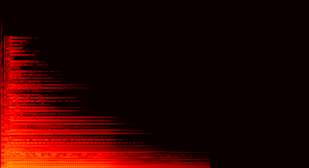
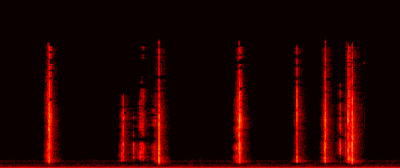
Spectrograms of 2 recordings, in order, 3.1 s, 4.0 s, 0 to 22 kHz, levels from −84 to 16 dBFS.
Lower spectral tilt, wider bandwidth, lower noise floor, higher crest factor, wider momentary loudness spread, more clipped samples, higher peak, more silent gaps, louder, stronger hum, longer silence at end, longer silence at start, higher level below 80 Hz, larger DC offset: first, -3.5 dB/octave vs 2.5 dB/octave; about the same, 17.5 kHz vs 16.5 kHz; first, -60 dBFS vs -54 dBFS; second, 20 dB vs 36 dB; first, 20 LU vs 14 LU; neither; second, -12 dBFS vs 0 dBFS; neither; first, -28 LUFS vs -31 LUFS; neither; first, 1 s vs 0.45 s; second, 0 s vs 0.2 s; about the same, -50 dBFS vs -54 dBFS; neither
